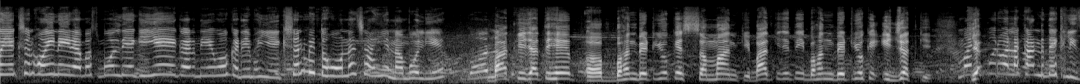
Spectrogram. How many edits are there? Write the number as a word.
zero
